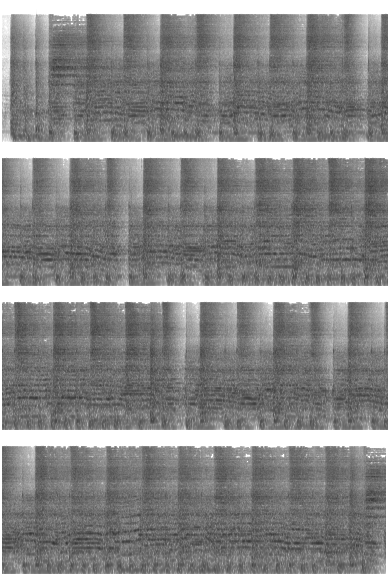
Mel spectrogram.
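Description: Live rock band playing loudly: drum kit, electric guitar and a woman singing. The whole band comes in at once right at the start.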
